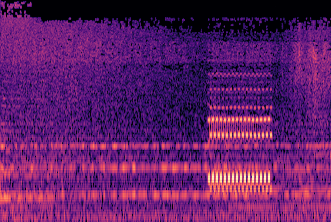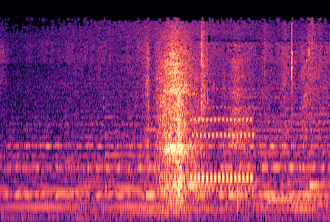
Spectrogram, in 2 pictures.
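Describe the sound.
A telephone rings faintly with a electronic tone in a dramatized scene. Two short ringing bursts come a few seconds apart over a steady, low background hum.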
